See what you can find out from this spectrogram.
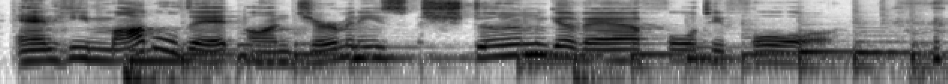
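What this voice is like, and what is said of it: Put-on German accent. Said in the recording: “Do you like my German accent?”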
